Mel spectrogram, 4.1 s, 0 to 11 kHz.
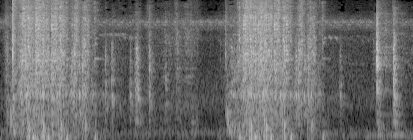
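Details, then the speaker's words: Yard Machines 8HP Tecumseh snowblower that surges, hunts and won't prime: two bursts of pull-starter cranking with coughing chuffs that die away. No fuel reaches the carburetor; it starts with spray, so a clogged primer hose or gunky carburetor is suspected. "so it does not start how about that that's interesting"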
